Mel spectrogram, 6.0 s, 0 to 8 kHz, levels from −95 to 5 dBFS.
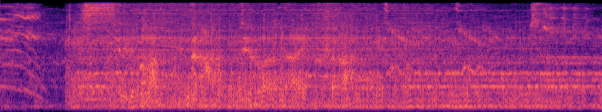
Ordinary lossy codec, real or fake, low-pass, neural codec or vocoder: none; fake; 7.2 kHz; vocoder, 22.05 kHz, 80 mel bands, HiFi-GAN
